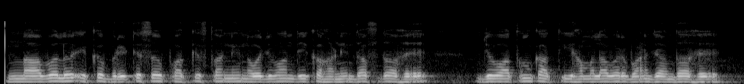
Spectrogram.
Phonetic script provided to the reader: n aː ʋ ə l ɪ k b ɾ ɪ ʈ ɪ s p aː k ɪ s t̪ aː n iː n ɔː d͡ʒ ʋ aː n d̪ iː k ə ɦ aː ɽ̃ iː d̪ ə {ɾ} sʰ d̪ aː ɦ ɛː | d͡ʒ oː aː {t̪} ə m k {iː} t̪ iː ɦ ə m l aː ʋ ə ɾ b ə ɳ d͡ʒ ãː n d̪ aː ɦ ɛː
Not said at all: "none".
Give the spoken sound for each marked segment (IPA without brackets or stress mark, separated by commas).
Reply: none, t̪, aː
